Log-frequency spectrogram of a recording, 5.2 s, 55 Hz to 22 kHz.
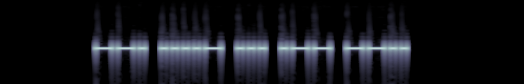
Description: Morse code, heard as a keyed tone, about 22 wpm, 700 Hz. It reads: G4SWZ
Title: DXCC-100 Call Signs - 5 Characters - Repeated 3x - 22wpm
